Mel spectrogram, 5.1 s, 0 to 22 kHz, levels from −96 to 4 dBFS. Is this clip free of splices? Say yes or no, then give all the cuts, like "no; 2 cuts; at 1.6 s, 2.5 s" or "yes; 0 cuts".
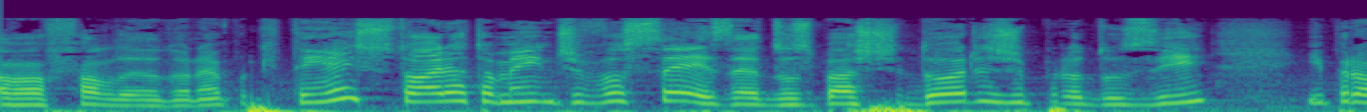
yes; 0 cuts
